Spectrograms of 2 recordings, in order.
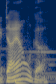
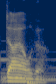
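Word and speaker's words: Dialga: Anyway, Dalga. And yes, it's Dalga, not Dalga. It's Dalga because Well, technically it's Dalga. Dalga. It's like the dial of a clock cuz it's the time poke.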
